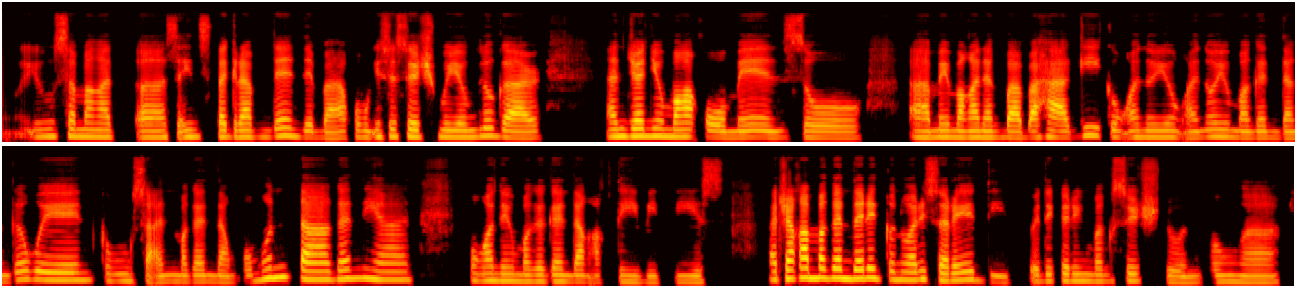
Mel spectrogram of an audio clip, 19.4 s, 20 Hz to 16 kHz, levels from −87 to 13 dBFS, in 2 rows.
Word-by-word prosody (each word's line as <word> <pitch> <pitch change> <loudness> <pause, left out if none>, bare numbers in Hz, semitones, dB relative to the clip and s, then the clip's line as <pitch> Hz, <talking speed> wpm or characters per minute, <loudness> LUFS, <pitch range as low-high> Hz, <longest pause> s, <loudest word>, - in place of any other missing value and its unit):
'yung 185 +1 -6
sa 195 +1 -1
mga, 180 -2 0 0.2
ah, 165 0 +2
sa 155 - -4
Instagram 175 0 0
din 200 +2 +1
'di 165 - -3
ba, 150 +2 -1
kung 170 -1 -5
i-se-search 180 0 +1
mo 180 - -1
yung 175 +1 0
lugar, 165 -6 +2 0.5
'andiyan 195 +1 +4
'yong 190 - -1
mga 185 0 +6
comments. 160 -1 -1
So, 155 -1 -2 0.4
may 170 0 +1
mga 165 0 +2
nagbabahagi 165 +5 +2
kung 175 - -6
ano 170 0 -3
'yong 170 -1 -3
ano 160 +4 -4
'yong 180 -2 -3
magandang 155 -1 -3
gawin, 200 -2 0
kung 175 -1 -7
saan 155 0 -3
magandang 155 -1 -3
pumunta 225 - +3
ganyan, 225 -3 0 0.4
kung 185 -1 -4
ano 185 0 +1
'yong 175 - -3
magagandang 165 -1 -1
activities. 150 0 -8 0.4
At 215 - +1
saka 235 +2 +9
maganda 245 -1 +5
rin 250 0 +4
kunwari 210 0 +1
sa 195 - +2
Reddit, 185 -7 -1 0.2
puwede 165 +2 -3
ka 180 +1 -2
ring 175 0 -2
mag-search 170 +2 -3
doon 145 -1 -5
kung, 160 0 -4
ah, 150 0 -3
170 Hz, 165 wpm, -24 LUFS, 160-195 Hz, 0.5 s, saka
